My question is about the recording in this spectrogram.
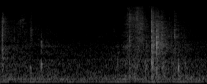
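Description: Faint crinkling of brown kraft paper wrapping around a shipped plant as it is handled, with a short louder rustle about a second and a half in.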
